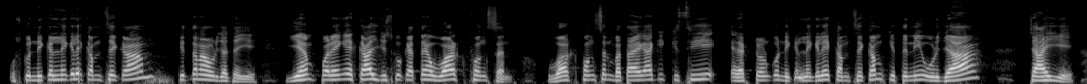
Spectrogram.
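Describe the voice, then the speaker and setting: A middle-aged male teacher gives a classroom lecture in a high-sitting voice, recorded with studio quality and no echo. He frequently pauses to ask the class checking questions to see whether they follow.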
